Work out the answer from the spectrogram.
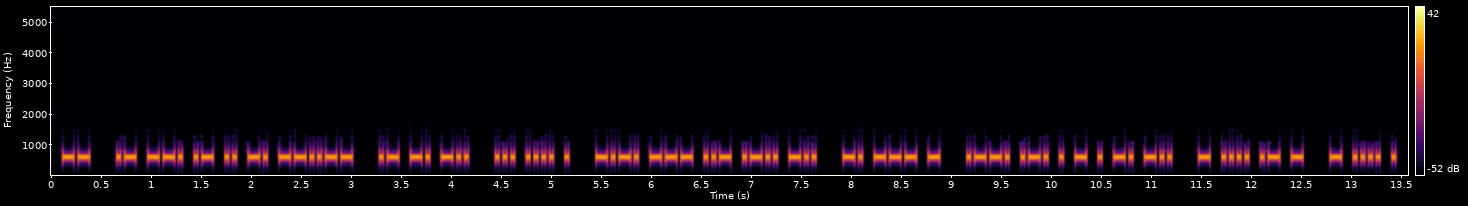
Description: Morse code, heard as a keyed tone, about 32 wpm, 600 Hz. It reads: M AGAIN, AND SHE COULD NOT PRETEND THAT THE
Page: Never 31wpm | CW med Gnister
